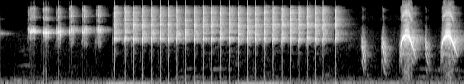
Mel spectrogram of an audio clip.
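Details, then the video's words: Long-tailed shrike song used to provoke other shrikes into singing: a few high chips, then a rapid, steady run of harsh buzzy notes, ending in two loud rising-falling whistled calls. "cendet gacor Variasi BIANGNYA bikin cendet lain emosi ikutan bunyi langsung NYAUT"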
